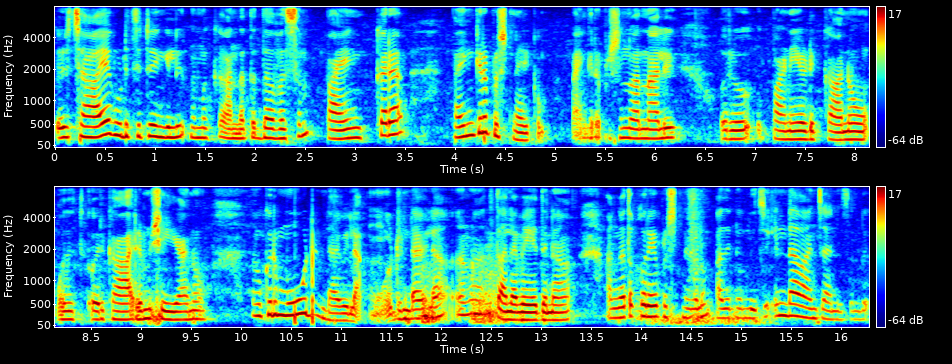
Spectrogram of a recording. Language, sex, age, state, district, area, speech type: Malayalam, female, 18-30, Kerala, Kasaragod, rural, spontaneous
